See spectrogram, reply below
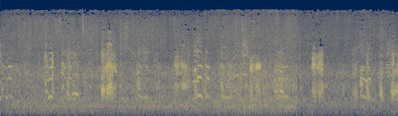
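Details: Flamingos at the Ludo saltpans, Portugal: a dense, distant-sounding chorus of nasal honks and gabbling, individual calls blurred into a steady murmur of the flock.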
